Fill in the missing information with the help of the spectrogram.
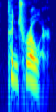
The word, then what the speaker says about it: comptroller: But logistically, or I should say linguistically speaking, right, the correct term is comptroller, even though it's spelled with a C-O-M-P-T, right?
